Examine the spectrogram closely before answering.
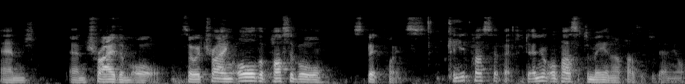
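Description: A man's plain, everyday voice at medium pitch, fairly quick in pace, with lively intonation and big swings in loudness. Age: 40s. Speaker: lecturer. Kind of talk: lecture. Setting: classroom with students.

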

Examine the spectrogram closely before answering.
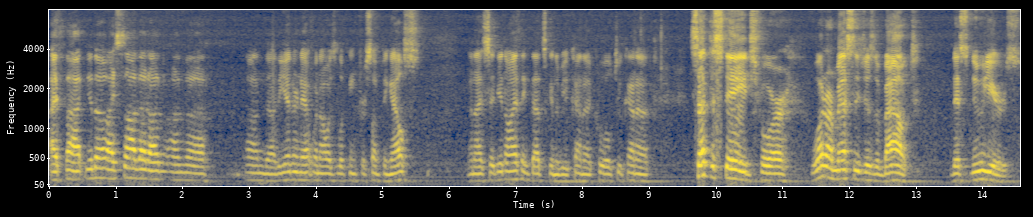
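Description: Speaking at a moderate pace with ordinary pitch variation, a man shows big swings in loudness over light background noise. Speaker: pastor. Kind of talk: sermon. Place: church. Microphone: podium.

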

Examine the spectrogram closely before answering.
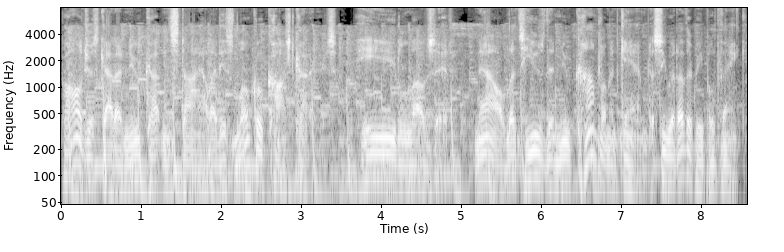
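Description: Clear music plays behind a man who speaks at a moderate speed. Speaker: voice actor. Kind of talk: TV commercial read. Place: booth. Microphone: studio mic.

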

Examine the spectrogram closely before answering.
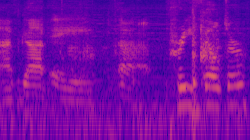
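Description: A man talks with ordinary pitch variation. Music plays clearly behind him. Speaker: sailing vlogger. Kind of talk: casual vlog chat. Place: boat. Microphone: camera far.

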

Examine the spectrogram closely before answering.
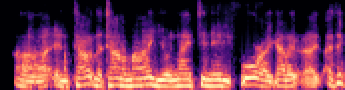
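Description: With a quiet background, a man speaks fairly quickly, his pitch varying in an ordinary way. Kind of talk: meeting remarks. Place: home room. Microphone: video call.

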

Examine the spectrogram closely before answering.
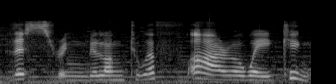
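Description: A growling put-on character voice at a fairly high pitch and fairly slow pace, with clear music in the background. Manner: storytelling.

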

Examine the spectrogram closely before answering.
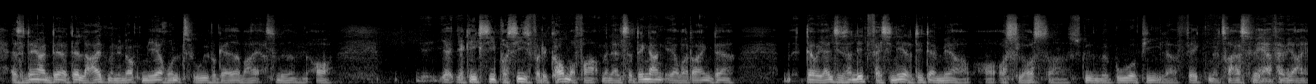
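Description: Somewhat breathy, a man speaks at a fairly quick pace in a fairly low pitch with fairly even intonation. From Denmark, Viborg; Denmark. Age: 50s. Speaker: martial arts founder and author; martial arts teacher. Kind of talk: TV interview. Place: studio.

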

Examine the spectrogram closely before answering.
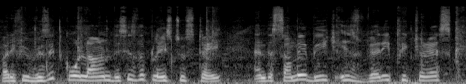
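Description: Pitched high, a man's voice moves at a fairly quick pace with noticeable background noise around it. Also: dry sound with no echo. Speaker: travel vlogger. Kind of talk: casual vlog chat. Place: street. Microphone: phone near.

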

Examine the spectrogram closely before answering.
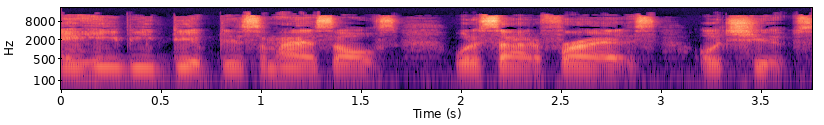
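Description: The sound is dry with no echo as a man speaks. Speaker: truck driver vlogger. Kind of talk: casual vlog chat. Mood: joking, amused. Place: car. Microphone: phone near.

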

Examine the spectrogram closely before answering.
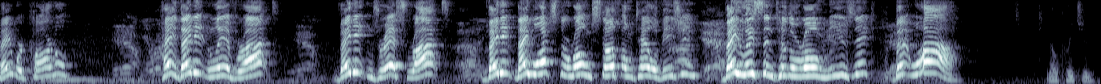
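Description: Speaking at a fairly slow pace with lively intonation, the voice leaves long, frequent pauses and swings widely in loudness over light background noise. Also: man, extremely high pitch for a man. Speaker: preacher. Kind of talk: sermon delivered at a tent revival. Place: tent. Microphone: lapel.

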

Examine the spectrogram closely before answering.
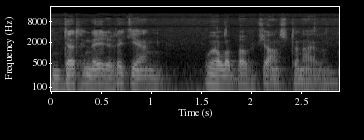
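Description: A man's voice with vocal fry. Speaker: interviewee. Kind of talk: interview answer. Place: studio.

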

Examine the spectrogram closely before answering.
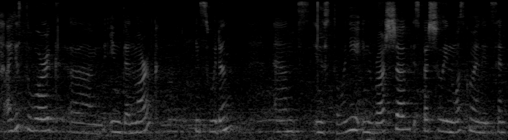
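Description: A woman speaks at a moderate pace, leaving long, frequent pauses. There is noticeable background noise. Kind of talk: interview answer. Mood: friendly, smiling. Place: hall. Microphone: lapel.

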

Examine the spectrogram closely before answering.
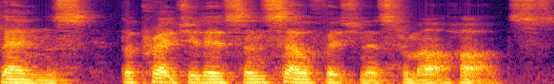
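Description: Against a quiet background with audible room echo, a man speaks very slowly in a solemn tone, his voice fairly low and somewhat breathy, with ordinary pitch variation. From Wales. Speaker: church service leader. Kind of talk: morning prayer service, bilingual Welsh-English, with intercessory prayer. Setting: online church service, livestream. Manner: fervent, solemn and earnest, with slow, measured, devout intonation. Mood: calm, solemn. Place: home room. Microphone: webcam.

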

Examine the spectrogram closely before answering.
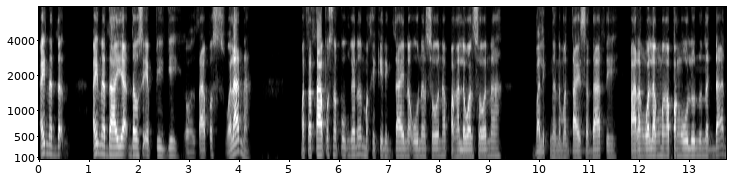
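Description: At a moderate pace, a man speaks with ordinary pitch variation and big swings in loudness against a quiet background. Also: fairly high pitch for a man. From Philippines. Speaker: political vlogger. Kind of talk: live-stream commentary reading comments. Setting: hotel room, live stream. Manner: casual, frequent laughter. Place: home room. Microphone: lapel.

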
